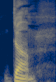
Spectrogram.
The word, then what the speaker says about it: dumb: it stupid or dumb dumb dumb because the B is silent I gonna start pronouncing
